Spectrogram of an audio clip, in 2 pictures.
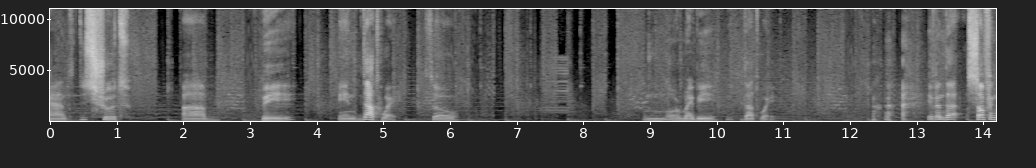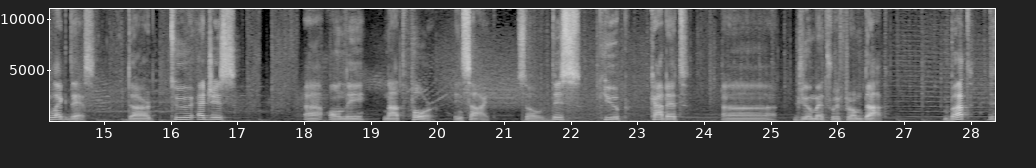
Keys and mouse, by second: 0.0 ctrl+middle click, 0.6 2, 1.2 click, 2.1 shift+click, 2.5 shift+click, 3.0 shift+click, 4.1 shift+click, 4.6 ctrl+x, 5.8 middle click, 6.5 click, 7.4 ctrl+z, 7.8 ctrl+z, 8.5 click, 9.1 shift+click, 9.6 ctrl+x, 10.1 middle click, 10.7 click, 11.1 ctrl+x, 12.1 click, 12.3 ctrl+x, 13.0 click, 13.5 middle click, 14.7 ctrl+middle click, 17.1 ctrl+middle click, 20.0 ctrl+middle click, 27.1 middle click, 27.7 ctrl+middle click.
